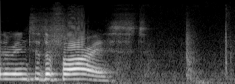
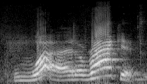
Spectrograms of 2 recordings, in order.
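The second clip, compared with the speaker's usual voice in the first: usual speaking voice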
